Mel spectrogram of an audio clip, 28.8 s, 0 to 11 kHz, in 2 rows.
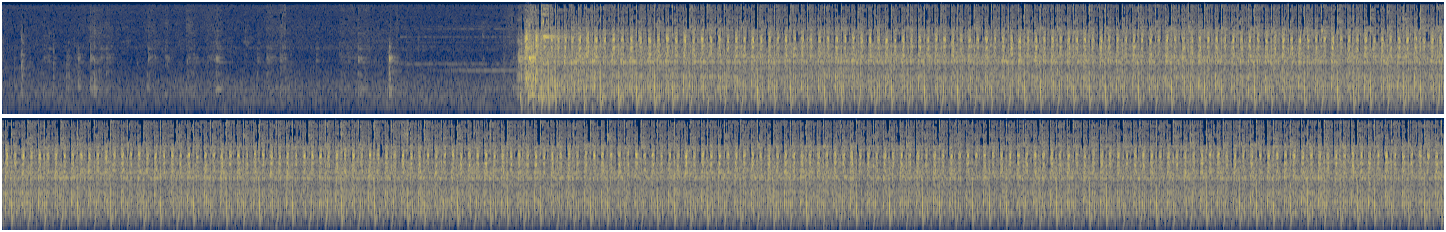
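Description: A 1936 Briggs & Stratton WM single-cylinder engine. After a few light clicks, it starts about five seconds in and runs steadily.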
